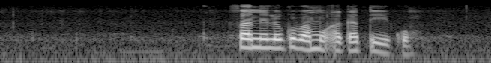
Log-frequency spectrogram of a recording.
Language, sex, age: Tsonga, female, 19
